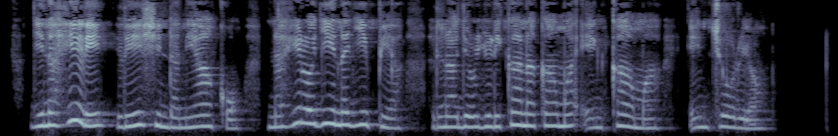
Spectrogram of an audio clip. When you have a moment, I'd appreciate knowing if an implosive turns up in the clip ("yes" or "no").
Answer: yes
